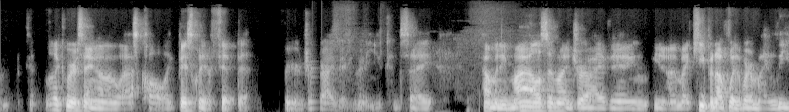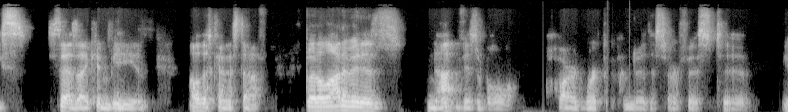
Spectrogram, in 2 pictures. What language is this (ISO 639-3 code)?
eng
